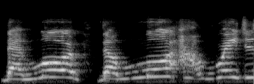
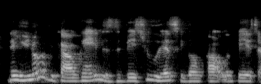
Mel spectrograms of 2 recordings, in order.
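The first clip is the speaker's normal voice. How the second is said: low, very fast, hushed; sly aside; 8 semitones lower, 5 dB quieter, much faster than usual. Acted. Host slips in a remark, quick low aside. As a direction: rattle it off under the breath.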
